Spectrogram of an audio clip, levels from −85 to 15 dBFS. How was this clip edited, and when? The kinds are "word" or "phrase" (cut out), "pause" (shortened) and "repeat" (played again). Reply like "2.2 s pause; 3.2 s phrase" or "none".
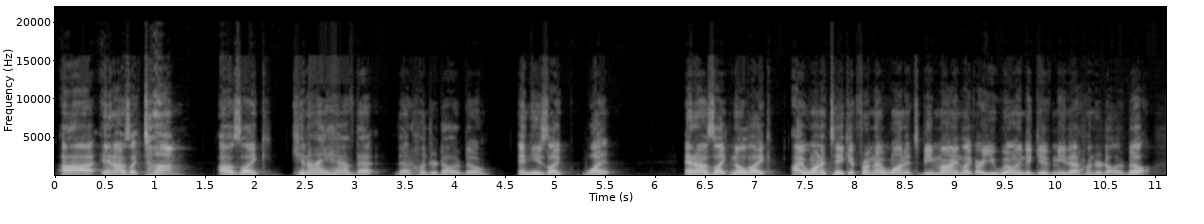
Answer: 2.3 s pause; 6.9 s word; 8.2 s word

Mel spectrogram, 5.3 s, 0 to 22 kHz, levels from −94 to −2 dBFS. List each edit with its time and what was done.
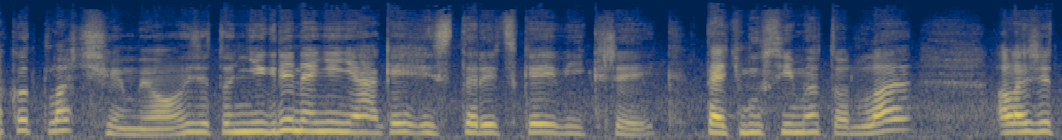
3.4 s pause

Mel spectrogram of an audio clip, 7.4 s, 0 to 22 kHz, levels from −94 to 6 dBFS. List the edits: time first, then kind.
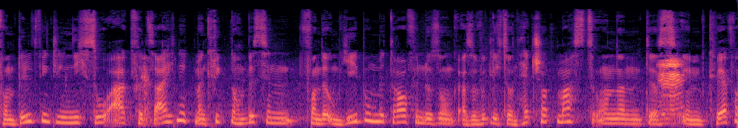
none

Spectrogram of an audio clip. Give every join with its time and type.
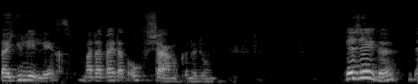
1.3 s word

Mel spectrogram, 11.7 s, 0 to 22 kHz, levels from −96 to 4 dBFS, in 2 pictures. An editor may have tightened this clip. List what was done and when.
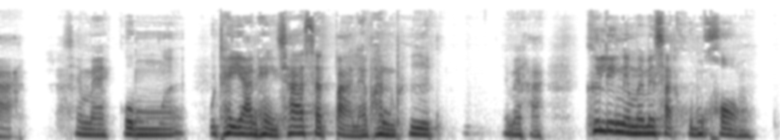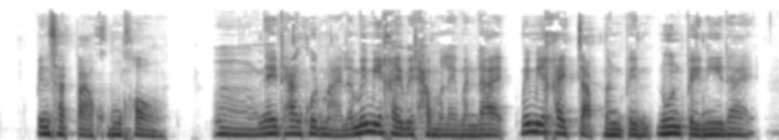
none

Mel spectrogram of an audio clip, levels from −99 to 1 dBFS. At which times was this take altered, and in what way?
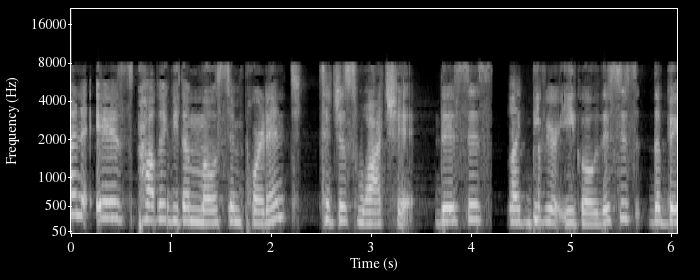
1.0 s word; 2.5 s word; 4.2 s word; 4.7 s word

